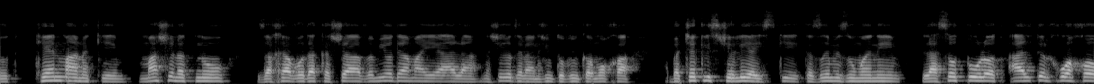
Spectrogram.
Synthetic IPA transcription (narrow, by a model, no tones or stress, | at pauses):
ut̪kʰe̞nmaːnakimːaʃe̞nat̪nu | zeaχeavo̞dakaʃave̞mijo̞d̪eamajɛalanaʃiʁedze̞leanaʃimt̪o̞vimkamo̞χa | bat͡ʃeklisʃe̞liaiskit̪azʁimezumanim | laːso̞t̪̚peulo̞t̪alt̪ilχuaχo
